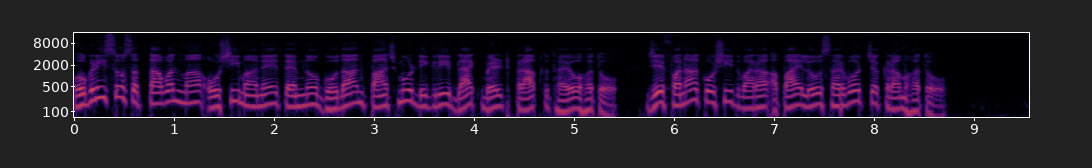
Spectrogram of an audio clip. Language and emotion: Gujarati, neutral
